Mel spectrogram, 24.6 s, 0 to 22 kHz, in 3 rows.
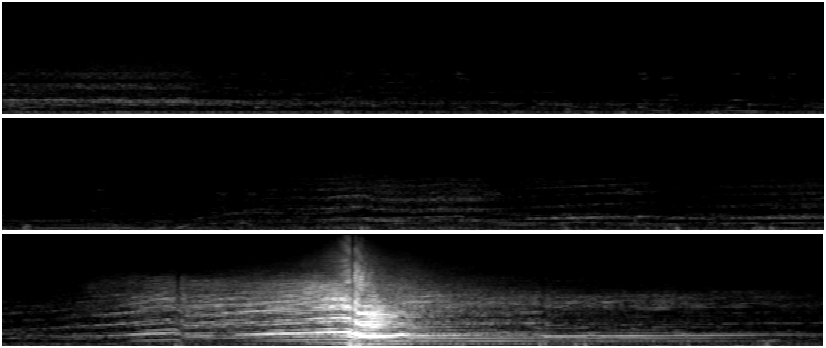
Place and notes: Jacksons Ln, Scarborough, UK - olivers mount road racing 2021 ...
bob smith spring cup ... F2 sidecars qualifying ... luhd pm-01 mics to zoom h5 ...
